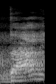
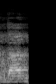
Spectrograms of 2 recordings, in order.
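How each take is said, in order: First: The word has a full, clear vowel. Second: The word has a reduced, weak vowel. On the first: "is the strong form" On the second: "is the weak form"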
